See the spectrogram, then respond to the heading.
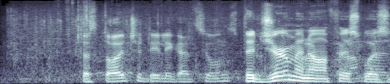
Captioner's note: german speech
